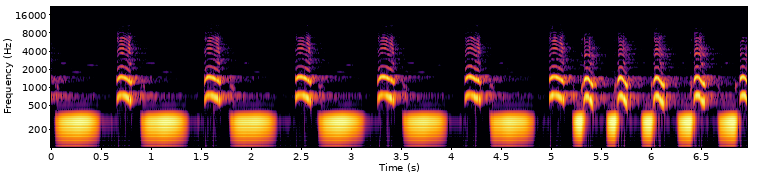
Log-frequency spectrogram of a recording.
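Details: A siamang at a wildlife shelter in Thailand sings using its gular sac: deep booms alternate with loud, rising-and-falling whoops that speed up toward the end.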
